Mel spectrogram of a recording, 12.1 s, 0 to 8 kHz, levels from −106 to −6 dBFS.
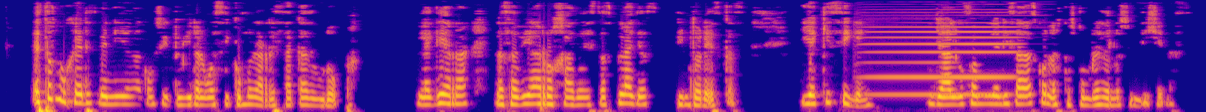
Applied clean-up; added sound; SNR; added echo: classical method Wiener filter.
